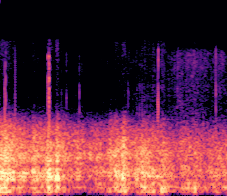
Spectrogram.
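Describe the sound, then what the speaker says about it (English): Deep, rolling thunder rumbles outdoors during night fishing for carp and bullheads, loud and sustained for several seconds with a soft rain patter, no voices. "There's some thunder."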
